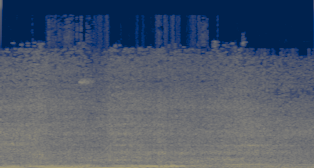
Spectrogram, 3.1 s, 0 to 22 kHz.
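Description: Ferrari F8 with a non-original aftermarket exhaust accelerating on a Monaco street at night, a loud, sustained engine roar that swells and eases slightly, close by with no talk.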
